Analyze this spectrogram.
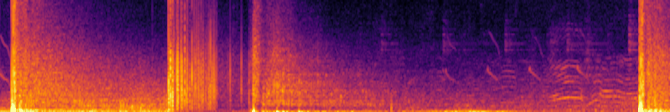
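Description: Aerial firework shells bursting in a night display. A sharp bang comes just after the start, then a quick cluster of cracks about a second and a half in and another crack near two seconds. A second sharp bang, as loud as the first, comes near the end, with a low rumble between the bursts.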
